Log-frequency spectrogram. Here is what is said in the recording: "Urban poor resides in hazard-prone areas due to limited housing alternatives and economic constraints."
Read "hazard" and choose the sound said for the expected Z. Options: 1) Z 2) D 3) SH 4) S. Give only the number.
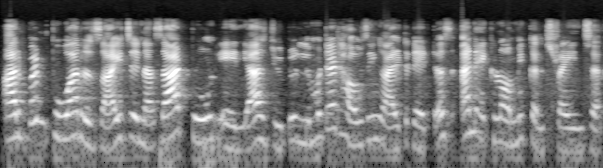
4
